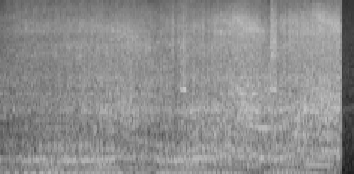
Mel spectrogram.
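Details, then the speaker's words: Engine after a bad trace on the ECU board was fixed: idles better, but revving gives an uneven, stumbling note, a misfire still present. Owner suspects the ECU's resistor/capacitor circuitry and may replace the ECU. "it's definitely running a lot better than it was so I still think I need to work on some of the resistors and some of the capacitors and maybe clean up that area on the board maybe make a sub board to go in there but so you can hear it how's a miss still"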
